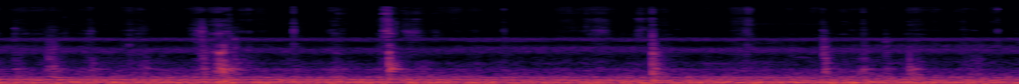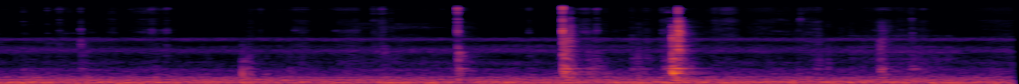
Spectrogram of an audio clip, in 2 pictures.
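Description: Faint clicks and light metal clinks as a steel coil spring and chain idler arm are handled and fitted onto a bushing by hand, with two sharper clicks about eight seconds in. A steady low background hum runs underneath.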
